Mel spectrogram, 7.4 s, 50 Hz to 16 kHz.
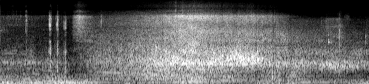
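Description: A 2026 Cupra Leon VZx accelerates at full power through a corner, its engine a loud, steady roar from inside the car, rising and sustained, mixed with road and wind noise.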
